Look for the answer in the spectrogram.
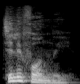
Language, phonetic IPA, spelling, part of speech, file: Russian, [tʲɪlʲɪˈfonːɨj], телефонный, adjective, Ru-телефонный.ogg
- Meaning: telephone, call; telephonic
